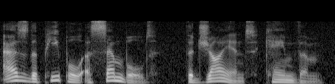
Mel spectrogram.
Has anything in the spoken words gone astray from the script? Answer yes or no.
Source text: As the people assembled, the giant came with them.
yes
